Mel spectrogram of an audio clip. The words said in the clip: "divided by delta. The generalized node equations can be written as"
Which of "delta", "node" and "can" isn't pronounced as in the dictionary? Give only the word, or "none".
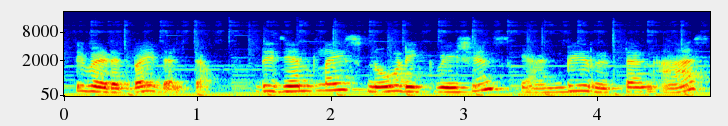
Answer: delta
